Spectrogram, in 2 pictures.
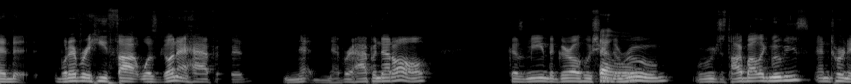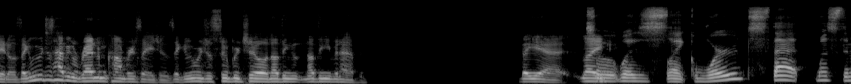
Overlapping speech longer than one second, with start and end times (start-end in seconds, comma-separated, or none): none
